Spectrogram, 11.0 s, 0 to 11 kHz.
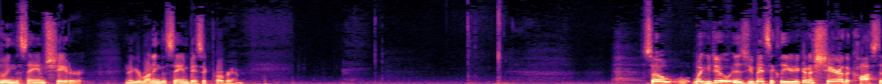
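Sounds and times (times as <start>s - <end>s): man speaking: 0.0s - 3.2s, 8.0s - 11.0s
man inhaling: 1.1s - 1.6s, 3.0s - 5.4s, 6.3s - 8.1s.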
